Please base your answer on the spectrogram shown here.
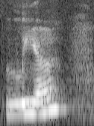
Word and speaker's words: Leah: to pronounce my name its Leah like Aliyah but without the a in the beginning of it so just Leah I am a surgical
